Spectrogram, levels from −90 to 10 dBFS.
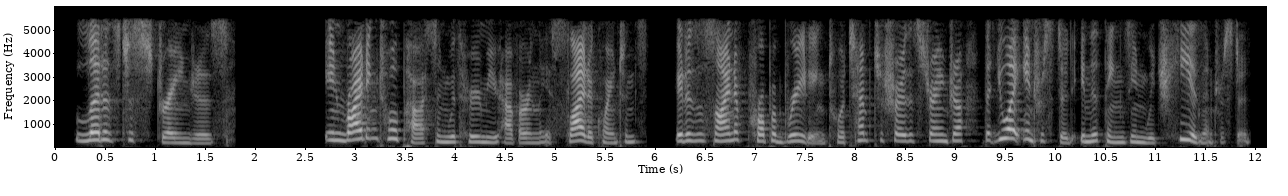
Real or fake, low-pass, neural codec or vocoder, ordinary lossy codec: real; 5.4 kHz; none; MP3, 48 kbps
